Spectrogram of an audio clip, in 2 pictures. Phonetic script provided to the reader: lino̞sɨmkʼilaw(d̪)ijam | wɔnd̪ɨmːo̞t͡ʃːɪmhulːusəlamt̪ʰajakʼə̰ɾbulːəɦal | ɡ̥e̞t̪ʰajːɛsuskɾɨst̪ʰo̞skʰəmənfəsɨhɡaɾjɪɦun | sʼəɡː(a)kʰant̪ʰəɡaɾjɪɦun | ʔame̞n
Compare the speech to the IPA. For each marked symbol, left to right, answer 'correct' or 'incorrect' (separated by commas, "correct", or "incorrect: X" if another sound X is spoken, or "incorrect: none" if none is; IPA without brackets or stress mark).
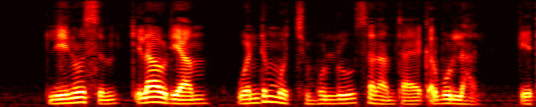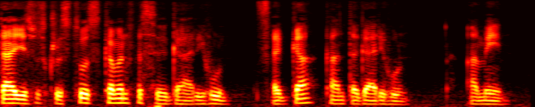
correct, correct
